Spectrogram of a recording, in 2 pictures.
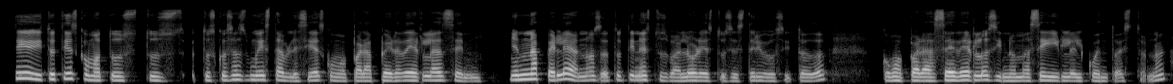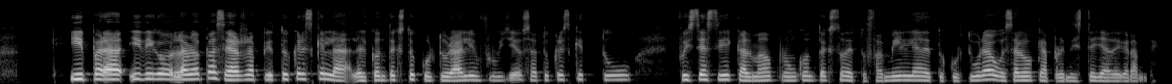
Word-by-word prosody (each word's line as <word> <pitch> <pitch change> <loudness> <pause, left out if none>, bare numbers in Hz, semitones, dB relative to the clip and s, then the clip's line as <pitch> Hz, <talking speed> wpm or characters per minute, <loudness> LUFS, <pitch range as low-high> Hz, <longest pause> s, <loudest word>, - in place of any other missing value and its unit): Sí, 275 -3 +5
y 225 - 0
tú 240 +1 +2
tienes 265 +1 0
como 195 -6 0
tus 185 -1 -3
tus 180 -4 -6
tus 190 -1 -5
cosas 210 +1 -1
muy 210 0 +1
establecidas 190 -2 -1
como 165 -3 -5
para 170 -1 -2
perderlas 185 +2 +1
en 155 -2 -3 0.3
en 215 +1 +5
una 245 +2 +7
pelea, 225 0 +4
¿no?, 185 +2 -2
o - - -1
sea, - - -3
tú 200 - -5
tienes 205 0 0
tus 180 -5 -8
valores, 170 0 +1
tus 165 - -9
estribos 160 +1 -5
y - - -8
todo, 170 +6 -2 0.5
como 180 -1 -1
para 175 -2 +3
cederlos 195 +3 +4
y - - -1
nomás 170 0 -1
seguirle 175 -2 +1
el 160 0 -4
cuento 165 -2 -4
a - - -4
esto, 165 - -15
¿no?, 220 +6 -4 0.8
y 240 0 +7
para 235 -1 +7
y 250 - +1
digo, 250 -1 +4
la - - +6
verdad 240 +1 +4
para 285 +2 +3
cerrar 210 -5 +5
rápido, 220 -1 -1
¿tú 235 0 0
crees 245 0 0
que 255 -2 0
la 190 -6 +3
el 175 -1 -2
contexto 205 +3 -2
cultural 185 0 0
influye?, 185 - -5
o - - -6
sea, 190 - -6
¿tú 200 0 -8
crees 220 0 -5
que 225 - -6
tú 215 -1 -5 0.4
fuiste 215 +1 +1
así 220 0 +1
calmado 185 -1 -1
por 185 -1 -7
un 180 - -4
contexto 195 0 -5
de 185 -2 -1
tu 165 - -15
familia, 190 +4 -1
de 180 -1 -1
tu 175 - -11
cultura, 195 +7 -1
o 195 - -1
es 180 +1 -5
algo 185 0 0
que 180 - -3
aprendiste 160 +1 -6
ya 165 -2 -2
de 160 0 -4
grande? 155 -1 -9
190 Hz, 210 wpm, -23 LUFS, 175-215 Hz, 0.8 s, una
